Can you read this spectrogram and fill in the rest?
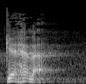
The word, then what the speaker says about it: Gehenna: And that name is Gehenna. That's your 10th term. If you want me to spell that for you, it's G-E-H-E-N-N-A. G-E-H-E-N-N-A, Gehenna.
